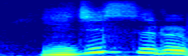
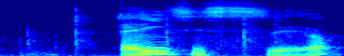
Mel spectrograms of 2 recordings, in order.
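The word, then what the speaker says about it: Aegis: 비슷한 얘기가 뭐냐면 옛날에 이제 해군에서 이지스를 만드는데 이지스라고 알아요? 이지스라고 만드는 이지스라고 알아요? 이지스가 뭐냐면 해군 함정 중에 가장 중요한 배 중에 하나입니다. 그래서 이제 정확한 발음은 에이지스예요. 에이지스.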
